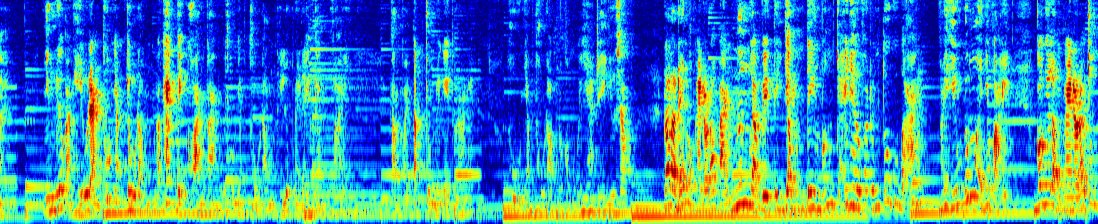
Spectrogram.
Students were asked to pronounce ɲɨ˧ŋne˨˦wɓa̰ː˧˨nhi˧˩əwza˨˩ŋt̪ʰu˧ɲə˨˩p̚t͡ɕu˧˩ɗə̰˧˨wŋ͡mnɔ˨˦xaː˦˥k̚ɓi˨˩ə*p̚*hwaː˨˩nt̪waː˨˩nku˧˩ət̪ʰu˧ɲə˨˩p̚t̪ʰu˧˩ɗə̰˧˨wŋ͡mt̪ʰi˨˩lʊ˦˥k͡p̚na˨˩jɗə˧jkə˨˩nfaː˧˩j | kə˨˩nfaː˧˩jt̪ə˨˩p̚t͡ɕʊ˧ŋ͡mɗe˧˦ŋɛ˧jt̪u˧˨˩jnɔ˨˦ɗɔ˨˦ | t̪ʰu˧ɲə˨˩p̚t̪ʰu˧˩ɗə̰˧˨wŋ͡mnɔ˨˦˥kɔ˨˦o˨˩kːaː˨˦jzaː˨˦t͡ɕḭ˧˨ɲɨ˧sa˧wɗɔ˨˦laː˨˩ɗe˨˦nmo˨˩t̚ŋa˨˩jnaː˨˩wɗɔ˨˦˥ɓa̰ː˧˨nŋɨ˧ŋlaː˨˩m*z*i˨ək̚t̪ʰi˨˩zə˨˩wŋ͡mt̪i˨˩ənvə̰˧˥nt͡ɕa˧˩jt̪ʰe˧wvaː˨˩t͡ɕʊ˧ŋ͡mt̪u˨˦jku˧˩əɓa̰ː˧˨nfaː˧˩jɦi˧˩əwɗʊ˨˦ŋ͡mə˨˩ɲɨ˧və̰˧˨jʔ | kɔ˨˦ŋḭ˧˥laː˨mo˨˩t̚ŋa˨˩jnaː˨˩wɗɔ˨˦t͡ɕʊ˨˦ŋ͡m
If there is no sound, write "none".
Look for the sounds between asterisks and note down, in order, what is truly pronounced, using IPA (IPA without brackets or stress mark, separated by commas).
t̚, v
